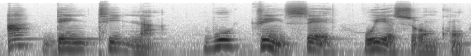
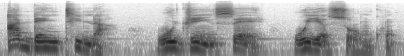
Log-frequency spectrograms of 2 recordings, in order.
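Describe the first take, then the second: First: It is said slowly. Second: It is said at normal speed.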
